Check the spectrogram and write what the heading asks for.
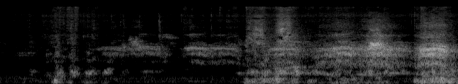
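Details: Crows fighting over food: harsh, rasping caws, quiet and scattered at first, then louder and overlapping in a noisy burst during the second half.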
